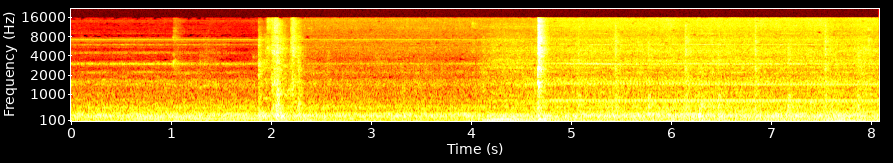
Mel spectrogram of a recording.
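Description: A tram rumbles past close by on its rails.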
